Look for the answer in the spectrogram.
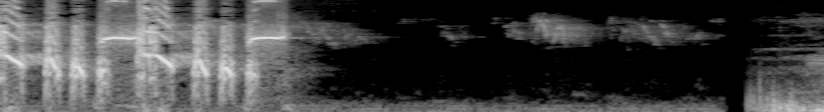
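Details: Grey partridge (dakhni teetar) giving a short burst of squawky calls with a high whistled note for about one and a half seconds, followed by near silence and a faint low rumble at the end.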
